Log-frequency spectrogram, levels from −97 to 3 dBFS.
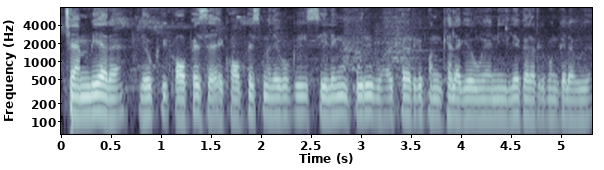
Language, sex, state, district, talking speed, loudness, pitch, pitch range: Hindi, male, Madhya Pradesh, Katni, 305 wpm, -20 LUFS, 125 Hz, 120-135 Hz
